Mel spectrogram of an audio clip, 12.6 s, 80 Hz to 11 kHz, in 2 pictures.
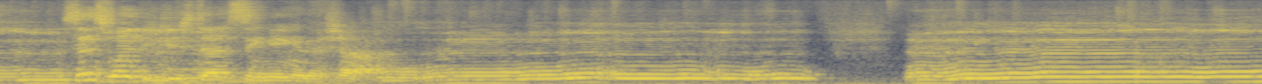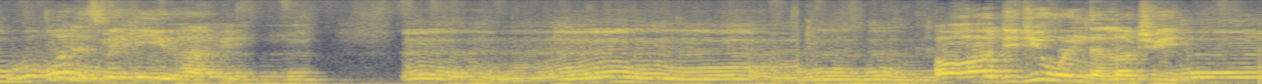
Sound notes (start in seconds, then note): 8.3 humming continues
